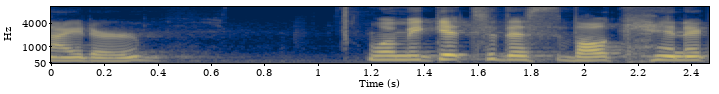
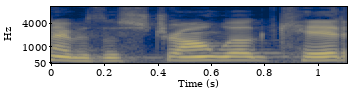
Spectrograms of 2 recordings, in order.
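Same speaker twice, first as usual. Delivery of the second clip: normal talking voice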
